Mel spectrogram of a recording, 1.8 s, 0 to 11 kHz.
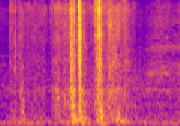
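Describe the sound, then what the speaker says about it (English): Sliding side door of a VW Transporter T4 van rolling along its track, a short rumbling slide with two firm clunks close by, then settling quiet. "And also, so got a sliding door."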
